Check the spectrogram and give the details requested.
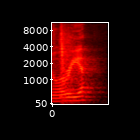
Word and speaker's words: Noria: 2501 under the application of Noria, is that how you say it? Correct.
